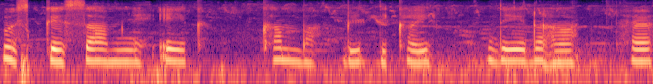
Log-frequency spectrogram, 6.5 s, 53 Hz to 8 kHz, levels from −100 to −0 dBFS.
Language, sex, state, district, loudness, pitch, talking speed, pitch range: Hindi, female, Rajasthan, Bikaner, -19 LUFS, 210 Hz, 80 wpm, 195-220 Hz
